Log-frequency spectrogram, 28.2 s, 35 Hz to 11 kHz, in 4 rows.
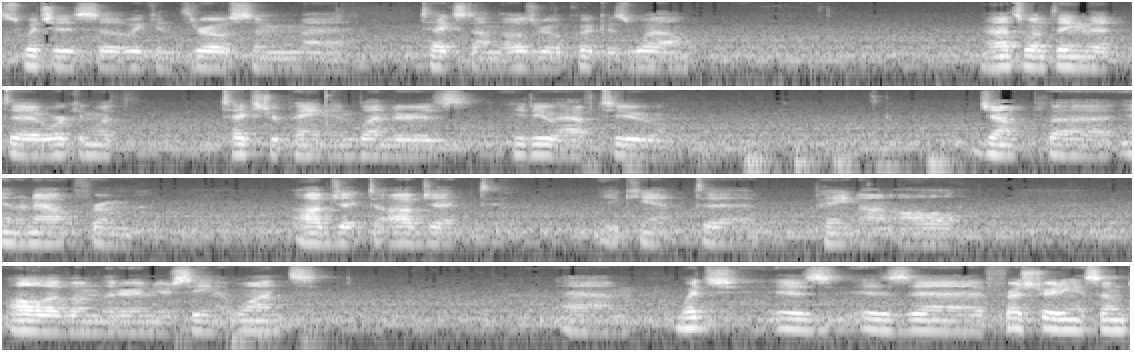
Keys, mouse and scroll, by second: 0.5 click, 4.1-8.1 middle drag, 8.4 KP_7, 14.1 right click, 18.5-20.1 drag, 20.1 middle click, 20.7 right click, 21.3 click.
